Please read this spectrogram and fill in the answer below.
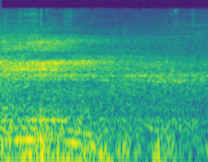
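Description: Low, steady rumble of street traffic, with a faint engine hum, easing off slightly toward the end.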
